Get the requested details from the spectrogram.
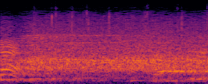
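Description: A man in the crowd shouts loudly.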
